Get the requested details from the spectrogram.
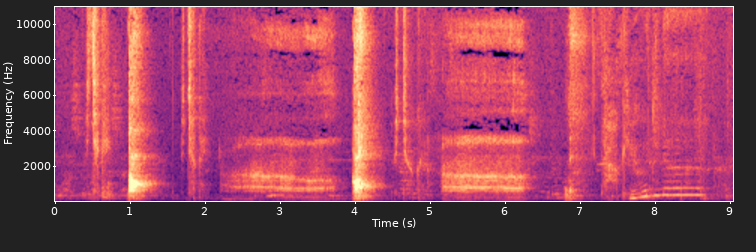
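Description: A French Bulldog makes drawn-out, moaning 'talking' sounds broken by two sharp huffs, with a person's voice nearby.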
